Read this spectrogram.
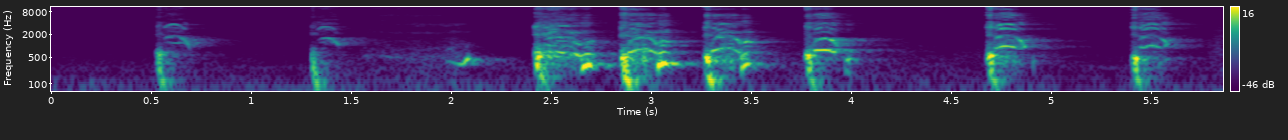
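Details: Persistent nonstop cough: about eight sharp coughs in quick succession with brief gaps.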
